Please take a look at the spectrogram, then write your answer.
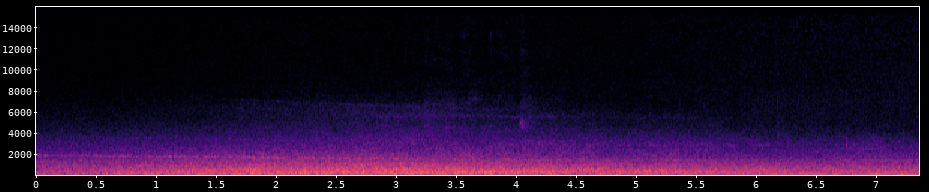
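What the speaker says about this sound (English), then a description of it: "Do you ever hear airplane going over, or like an abnormally loud noise?" An aircraft's broad, steady rumble swells and holds loud for several seconds near a naval base, one continuous roar with no breaks and no voices.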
